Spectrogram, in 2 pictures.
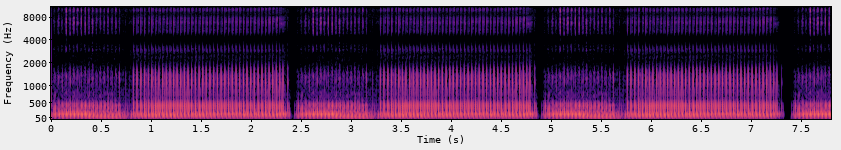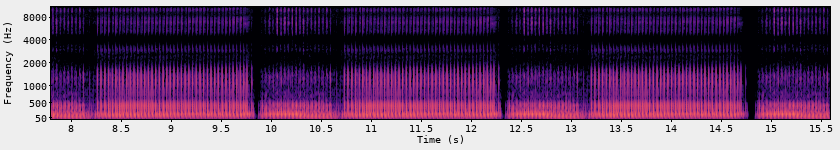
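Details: Purring of a content domestic cat. A continuous deep vibrating rumble is broken by short gaps at each breath, giving alternating long and short phases about every one to two seconds, with no background noise.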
